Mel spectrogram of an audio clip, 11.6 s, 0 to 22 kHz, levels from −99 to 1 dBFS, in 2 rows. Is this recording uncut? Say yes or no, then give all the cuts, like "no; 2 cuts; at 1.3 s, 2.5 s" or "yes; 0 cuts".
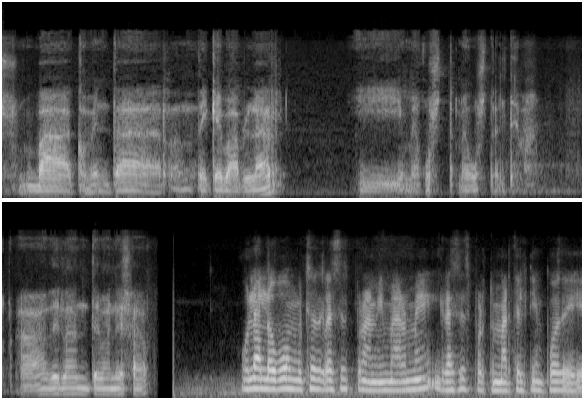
yes; 0 cuts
